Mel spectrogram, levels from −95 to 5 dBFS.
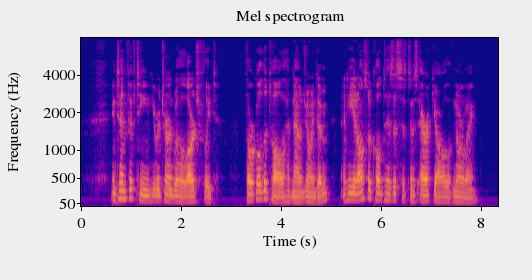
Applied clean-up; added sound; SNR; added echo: none; none; none; none.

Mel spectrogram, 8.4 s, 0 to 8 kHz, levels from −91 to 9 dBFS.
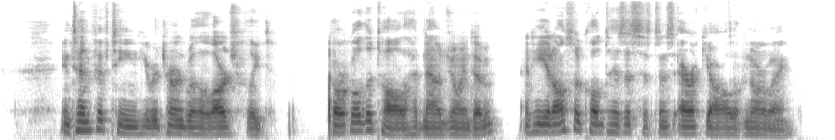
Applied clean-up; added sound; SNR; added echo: neural mask model Resemble Enhance denoiser.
